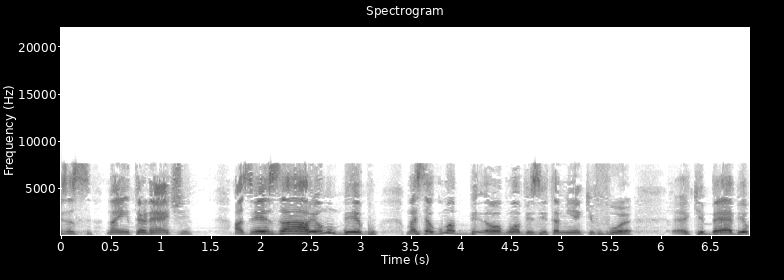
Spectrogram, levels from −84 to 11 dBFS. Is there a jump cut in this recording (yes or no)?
yes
